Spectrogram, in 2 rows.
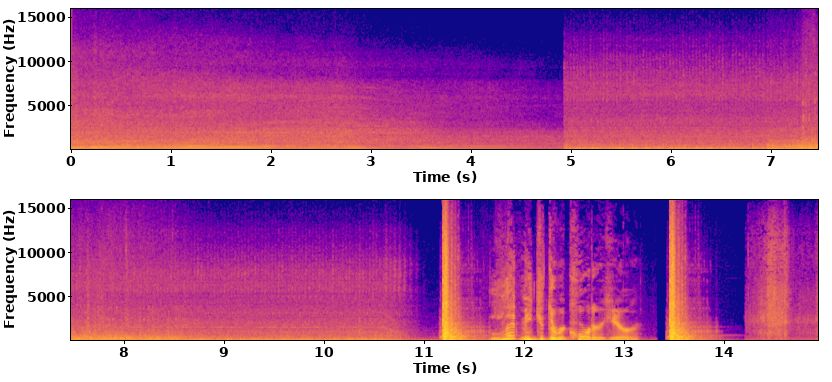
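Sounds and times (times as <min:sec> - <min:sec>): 
car engine idling and revving at a drive-in concession stand: 0:00.0 - 0:11.6
speech: 0:11.7 - 0:13.2.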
